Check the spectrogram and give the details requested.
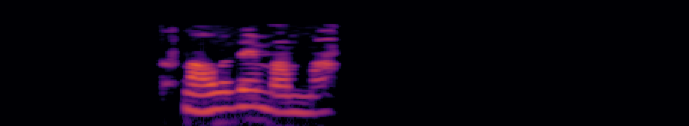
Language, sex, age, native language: Icelandic, female, 10, Icelandic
